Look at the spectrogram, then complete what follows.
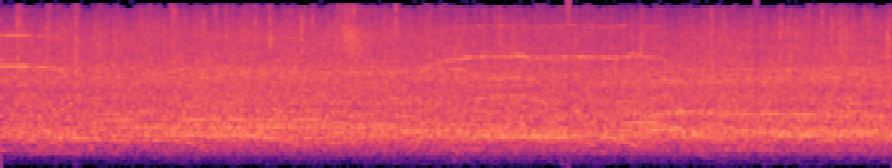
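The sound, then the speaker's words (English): A huge stadium crowd cheers a New Orleans Saints touchdown on a blocked kick, in one loud, sustained roar, a dense wall of voices and scattered whoops that holds steady without a break for the whole stretch. “Just listen to this crowd.”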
